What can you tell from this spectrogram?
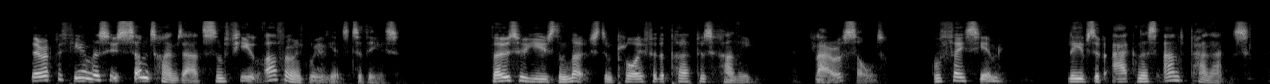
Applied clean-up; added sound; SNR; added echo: neural mask model DeepFilterNet 3.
